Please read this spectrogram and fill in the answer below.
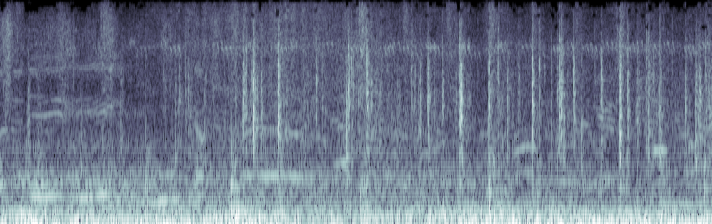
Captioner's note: staves clack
